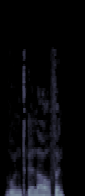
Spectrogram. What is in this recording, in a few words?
"wundgelaufen", German; adjectives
